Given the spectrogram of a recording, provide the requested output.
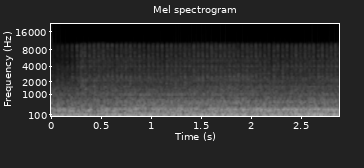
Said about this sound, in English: Man, my car sounds like it's about to blow up.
